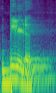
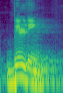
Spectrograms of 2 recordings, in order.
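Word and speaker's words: build: यदि किसी वर्ड में BU या GU साथ में हो तो U का उच्चारण साइलेंट होता है, जैसे बिल्ड, बिल्डिंग, guess, guest, गाइड, guilty, guys, guitar.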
